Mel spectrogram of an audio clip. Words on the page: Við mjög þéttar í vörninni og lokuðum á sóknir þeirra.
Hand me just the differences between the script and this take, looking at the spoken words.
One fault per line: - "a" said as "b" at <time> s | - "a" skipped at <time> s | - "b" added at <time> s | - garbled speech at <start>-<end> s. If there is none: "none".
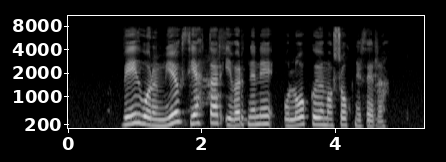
- "vorum" added at 1.1 s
